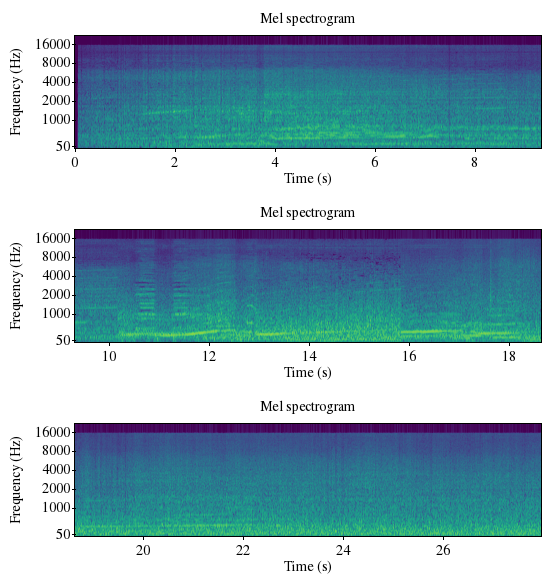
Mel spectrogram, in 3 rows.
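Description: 2003 Mustang SVT Cobra's supercharged 4.6 L V8 accelerating hard through several gears, its pitch rising and then dropping at each shift, louder from about ten seconds in.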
